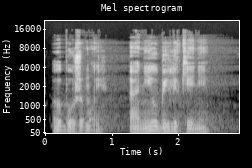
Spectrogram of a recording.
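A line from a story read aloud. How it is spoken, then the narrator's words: Sighing. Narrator (Russian): Вздохнула она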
